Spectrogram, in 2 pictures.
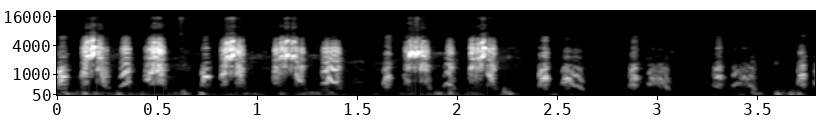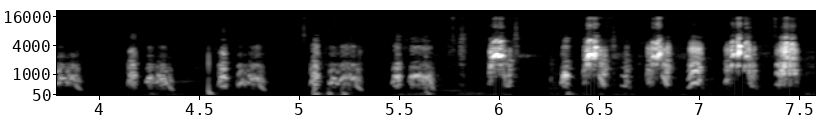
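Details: Chukar partridge, Pakistan's national bird, calling with loud harsh clucks in groups, a softer lower stretch in the middle, then strong rasping notes again.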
